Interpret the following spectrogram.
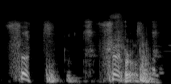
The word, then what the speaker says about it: fruit: Be careful with the pronunciation, but you did well. Fruit. There's no I.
